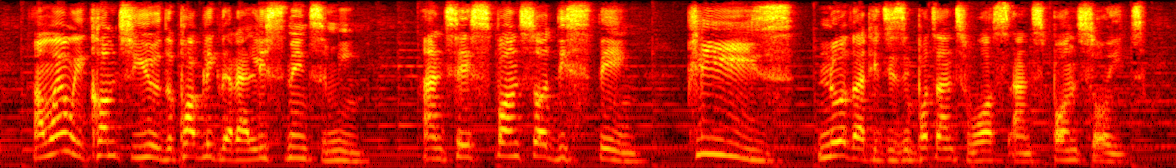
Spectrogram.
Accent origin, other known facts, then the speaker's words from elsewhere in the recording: Rivers, Nigeria; And I am from the Niger Delta, I'm from River State, and I'm in the ICT space.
